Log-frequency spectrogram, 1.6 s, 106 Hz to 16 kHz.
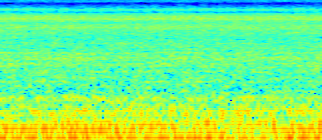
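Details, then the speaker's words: BMW E90 325i N52 engine warming up after new spark plugs: deep idle rumble with a repeating dip and stumble, misfire still present but less violent than before; cause unknown. "So as you guys can see, the car is still misfiring. However, the misfire is not as violent as before."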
